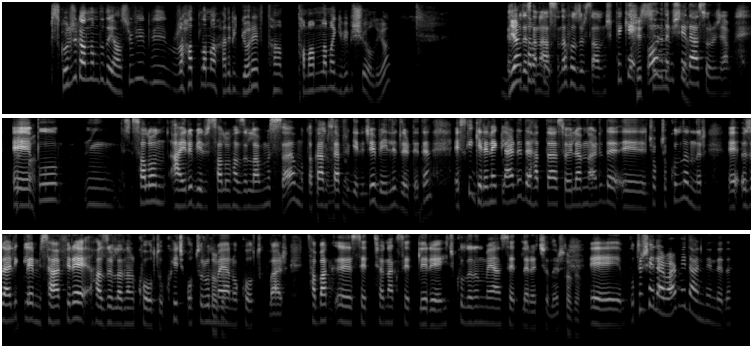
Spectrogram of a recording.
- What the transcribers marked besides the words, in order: other background noise; tapping
- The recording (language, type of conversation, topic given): Turkish, podcast, Misafir ağırlarken konforu nasıl sağlarsın?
